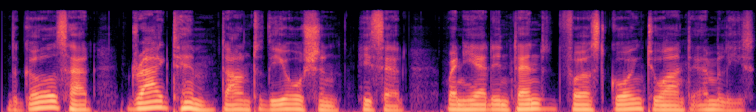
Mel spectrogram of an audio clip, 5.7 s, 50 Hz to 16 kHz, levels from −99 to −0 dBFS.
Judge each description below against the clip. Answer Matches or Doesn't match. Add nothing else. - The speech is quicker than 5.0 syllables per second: Matches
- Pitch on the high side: Doesn't match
